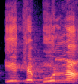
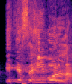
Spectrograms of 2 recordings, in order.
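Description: First: Said in the usual way. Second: सही set apart and leaned on against बोलना; stress on सही. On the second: Shown as a demonstration. Preacher to congregation, contrasting सही बोलना with plain बोलना. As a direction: lean on सही to mark the contrast.

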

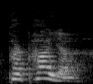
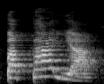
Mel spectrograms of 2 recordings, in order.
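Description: First: Soft English-style papaya, said lower and quieter. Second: Said in the usual way. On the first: Shown as a demonstration. Showing viewers papaya in English, soft and quieter. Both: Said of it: "¿Cómo dice papaya en inglés?".

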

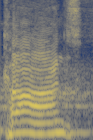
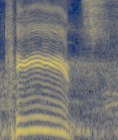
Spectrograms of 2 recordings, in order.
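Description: First: "Cairns" said as "carns", R sounded; pronounced with R. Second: "Cairns" said as "cans", no R; local Australian pronunciation. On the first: Shown as a demonstration. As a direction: say "Cairns" with an open ah and Irish R. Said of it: "They didn't like the way I pronounced it". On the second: Retold or imitated. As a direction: drag out "Cairns" into an Aussie "caanz". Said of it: "They're like, It's not Cairns".

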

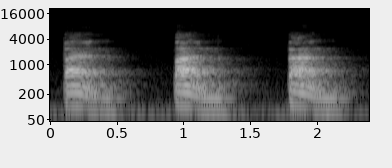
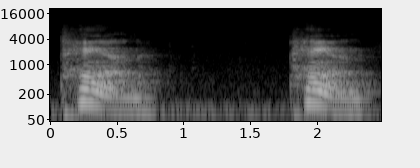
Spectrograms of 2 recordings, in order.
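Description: First: "pan" with no puff, almost like ban; unaspirated P. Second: "pan" with a puff of air after the p; aspirated P. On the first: Teacher shows learners the wrong P, dry hard-p "pan". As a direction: punch "pan" with a dry, airless p. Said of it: "so no es". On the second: Teacher shows she is blowing, puffed-p "pan". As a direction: blow out the p at the start of "pan". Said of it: "estoy soplando". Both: Shown as a demonstration.

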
